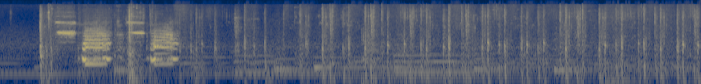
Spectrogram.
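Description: Hooves clip-clop steadily as a donkey walks in Medieval Dynasty, a quick regular patter of light knocks running for several seconds after a man's brief spoken call at the start.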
